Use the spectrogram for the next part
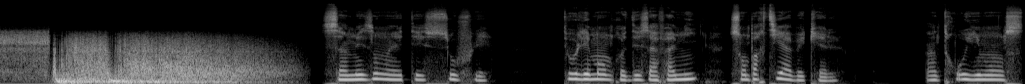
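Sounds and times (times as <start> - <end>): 
bomb exploding during wartime: 0.0 - 3.1
speech: 3.3 - 5.0, 5.6 - 8.4, 9.3 - 10.2.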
